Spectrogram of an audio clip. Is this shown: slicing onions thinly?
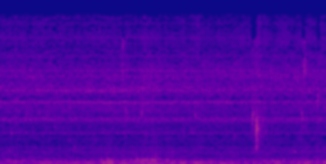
no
